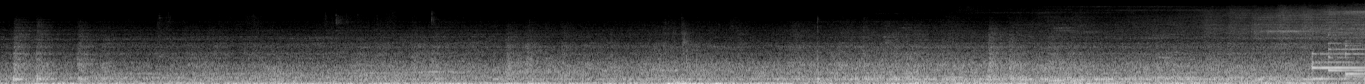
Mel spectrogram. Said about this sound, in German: Zwischen Östermalmstor und Hauptbahnhof T-Zentralen sind wir auf dem tiefsten Streckenabschnitt des Stockholmer U-Bahn-Netzes überhaupt. Genau 34,67 Meter unter dem Meer.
